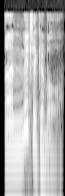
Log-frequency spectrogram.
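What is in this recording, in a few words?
"unmitigable", British English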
